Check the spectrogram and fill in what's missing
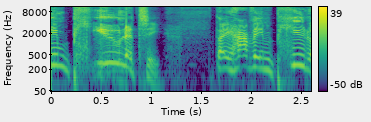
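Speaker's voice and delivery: scornful, contemptuous delivery, pitched very high. Showing off a word that lets you convey emotion, saying it with contempt. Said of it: "you can say it with with contempt".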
